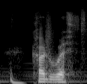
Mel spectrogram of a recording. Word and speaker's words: Cudworth: Cudworth Cudworth to me being from down south at Cudworth to the natives here, as I've been told many times to make sure I say it correctly.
